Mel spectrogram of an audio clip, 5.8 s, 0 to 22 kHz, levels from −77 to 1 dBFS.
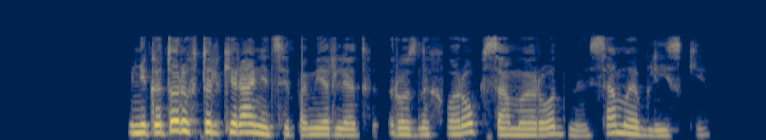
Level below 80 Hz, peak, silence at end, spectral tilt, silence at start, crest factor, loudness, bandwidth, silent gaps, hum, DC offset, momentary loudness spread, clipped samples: -60 dBFS; -2 dBFS; 0.45 s; -5.5 dB/octave; 0.95 s; 18 dB; -19 LUFS; 7.8 kHz; 2.86-2.91 s, 5.13-5.17 s; none; under 0.1%; 12 LU; under 0.1%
